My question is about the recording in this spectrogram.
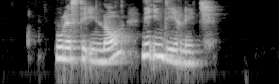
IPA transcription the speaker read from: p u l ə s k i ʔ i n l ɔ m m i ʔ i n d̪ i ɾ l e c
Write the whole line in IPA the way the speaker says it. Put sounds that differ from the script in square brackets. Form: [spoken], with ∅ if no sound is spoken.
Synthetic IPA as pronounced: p u l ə s [t] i ʔ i n l ɔ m [n] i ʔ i n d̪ i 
